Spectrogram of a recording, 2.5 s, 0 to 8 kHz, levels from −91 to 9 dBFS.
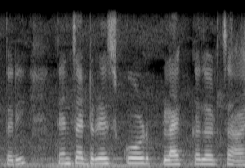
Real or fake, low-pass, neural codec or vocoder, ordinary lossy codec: real; 7.2 kHz; none; none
